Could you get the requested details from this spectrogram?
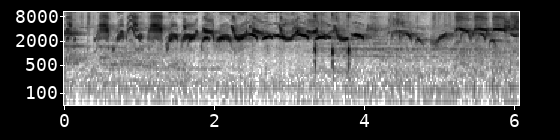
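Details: Two caged Chinese hwamei competing in song, pouring out fast rising and falling whistled phrases, with a few brief lower notes mid-phrase and a rich, continuous delivery.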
